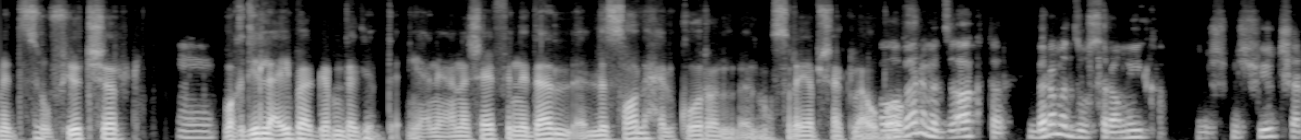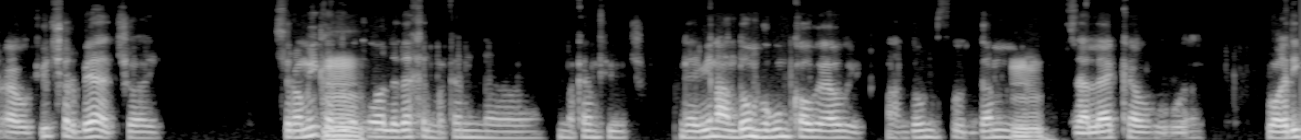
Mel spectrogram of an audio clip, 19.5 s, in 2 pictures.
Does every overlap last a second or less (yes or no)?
yes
